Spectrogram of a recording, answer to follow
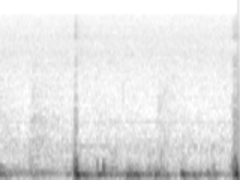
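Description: Microphone handling noise: two dull thumps about a second and a half apart, with low rumble between them.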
